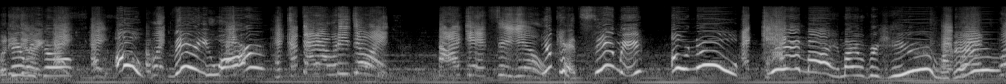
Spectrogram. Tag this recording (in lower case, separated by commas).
inside a small room, music, speech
